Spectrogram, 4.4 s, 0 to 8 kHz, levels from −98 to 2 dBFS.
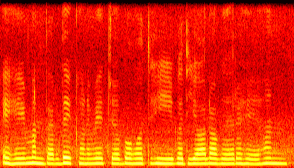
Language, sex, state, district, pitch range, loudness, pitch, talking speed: Punjabi, female, Punjab, Kapurthala, 230-240 Hz, -15 LUFS, 235 Hz, 135 wpm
